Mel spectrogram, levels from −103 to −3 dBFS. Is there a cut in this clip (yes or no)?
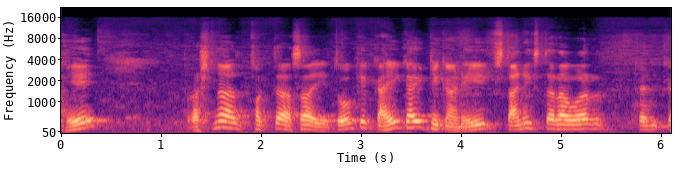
no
